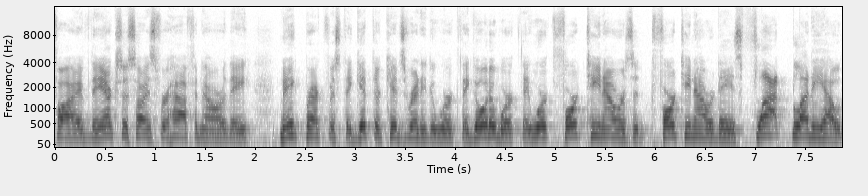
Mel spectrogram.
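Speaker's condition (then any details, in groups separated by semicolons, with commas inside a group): No condition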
